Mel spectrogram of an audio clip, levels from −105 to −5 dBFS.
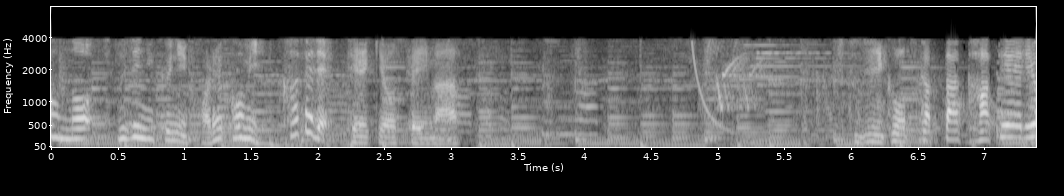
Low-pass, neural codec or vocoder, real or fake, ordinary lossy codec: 7.2 kHz; none; real; AAC, 16 kbps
